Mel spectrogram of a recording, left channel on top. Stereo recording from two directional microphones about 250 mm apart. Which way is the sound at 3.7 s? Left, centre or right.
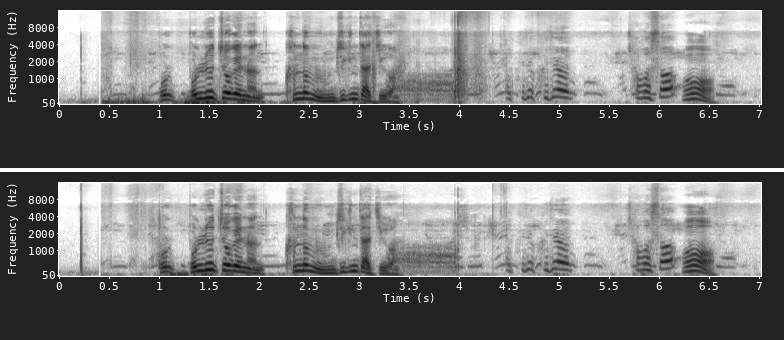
Centre.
